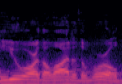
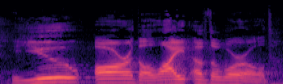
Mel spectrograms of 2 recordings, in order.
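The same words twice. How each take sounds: First: Said in the usual way. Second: "You are the light of the world" read very slowly, stress on "You"; scripture read slowly with weight on "You"; slow solemn reading. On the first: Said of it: "This is Jesus looking at his followers". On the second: Shown as a demonstration. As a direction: draw out each word, landing on "You". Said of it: "This is not somebody talking to Jesus".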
